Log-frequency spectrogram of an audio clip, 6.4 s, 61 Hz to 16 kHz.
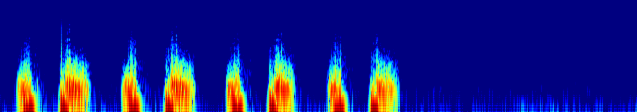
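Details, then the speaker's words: Pericardial friction rub, diastolic component only, added to a heart beating 60 times per minute on a teaching recording of heart sounds. "listen to a heart beating 60 times per minute then only the diastolic components of the rub will be added"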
